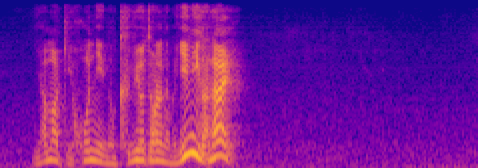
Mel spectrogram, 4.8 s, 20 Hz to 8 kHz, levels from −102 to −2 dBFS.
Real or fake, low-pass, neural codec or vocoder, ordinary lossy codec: fake; 7.2 kHz; autoencoder, 48 kHz, 128 numbers a frame, DAC-VAE, trained on Japanese speech; none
